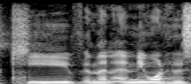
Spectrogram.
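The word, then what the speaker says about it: Kyiv: that with Ukraine remember everyone used to say Kiev and now it's keev and then anyone who's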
